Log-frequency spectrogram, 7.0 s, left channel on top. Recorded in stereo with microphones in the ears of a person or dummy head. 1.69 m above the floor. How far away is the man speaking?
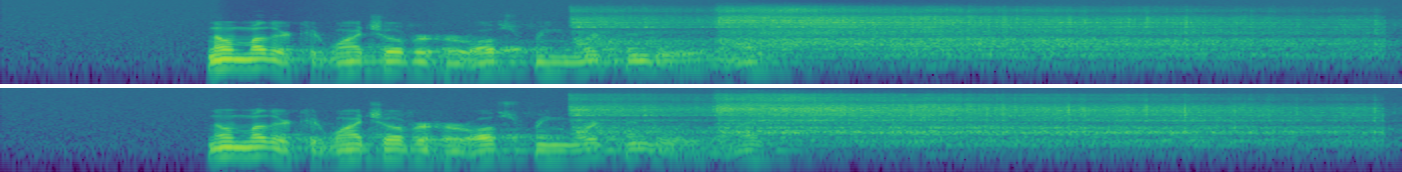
About 0.7 m.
